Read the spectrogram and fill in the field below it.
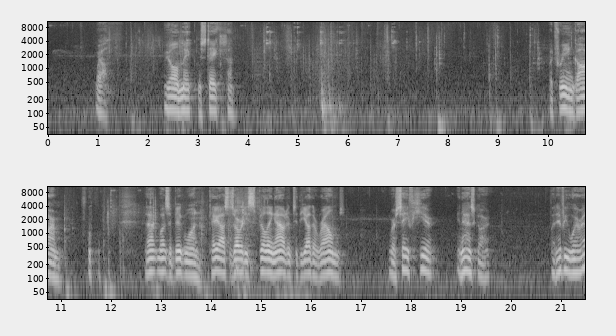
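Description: An elderly man speaks calmly and warmly.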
